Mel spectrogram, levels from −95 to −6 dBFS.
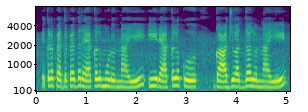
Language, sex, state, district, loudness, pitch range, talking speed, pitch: Telugu, female, Telangana, Hyderabad, -13 LUFS, 210-240 Hz, 130 wpm, 230 Hz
